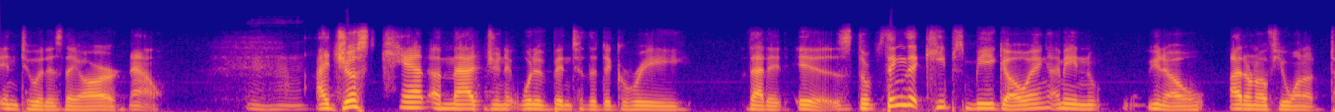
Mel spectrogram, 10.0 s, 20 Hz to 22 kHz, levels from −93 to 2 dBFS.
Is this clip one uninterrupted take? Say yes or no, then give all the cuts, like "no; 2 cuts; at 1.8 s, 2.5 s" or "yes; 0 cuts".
yes; 0 cuts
